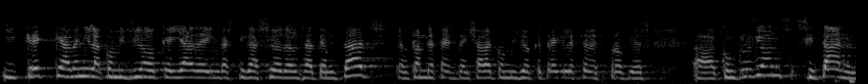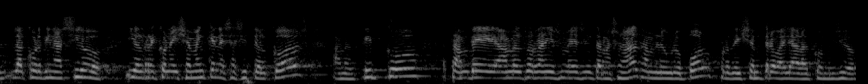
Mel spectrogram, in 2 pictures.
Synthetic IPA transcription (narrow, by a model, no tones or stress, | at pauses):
ikɾɛkːəaβəniləkumiziokəjaðəimbəst̪iɣasioðəlˠzat̪ənt̪ad͡zəlˠkamd̪əfɛzd̪əjʃaləkumizjokət̪ɾɛɣiləsːeβəspɾɔpjəs | kuŋkluzionssit̪anləkuɾðinəsioiəlˠrəkunəʃəmẽŋkənəsəsit̪əːlˠkɔz | əməlˠθip̚ko | t̪əmbeəməlˠzouɾɣanizmezint̪əɾrnəsjunalˠzəmlewɾupɔlˠpɾɔðəjʃemt̪ɾəβaʎaləkumizio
